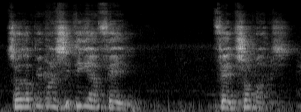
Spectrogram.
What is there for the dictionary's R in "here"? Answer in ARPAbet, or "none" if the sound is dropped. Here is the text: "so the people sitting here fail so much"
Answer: L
